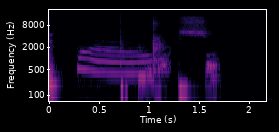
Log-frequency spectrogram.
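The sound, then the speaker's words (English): A cat meows loudly and insistently, one long drawn-out wavering cry followed by a shorter, rougher meow, all within about two seconds, as it is about to be let outside. “I got to let the cat out.”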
